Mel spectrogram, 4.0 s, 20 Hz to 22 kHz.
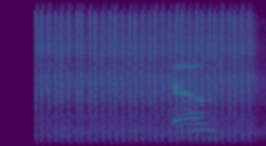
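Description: A G36 rifle fires in Roblox Anomic, one long sustained burst of rapid, evenly spaced shots starting abruptly after brief silence, loud and close with a faint whistling tone midway.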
